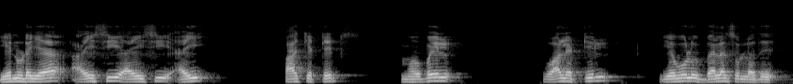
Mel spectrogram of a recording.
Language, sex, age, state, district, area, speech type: Tamil, male, 30-45, Tamil Nadu, Krishnagiri, rural, read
